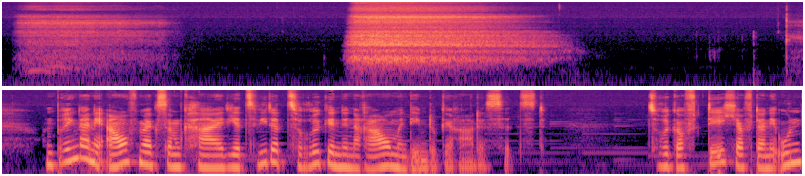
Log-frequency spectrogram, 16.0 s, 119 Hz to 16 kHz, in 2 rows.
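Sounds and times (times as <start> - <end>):
deep human breath in and out: 0.0 - 1.9, 3.4 - 5.9, 7.9 - 8.4, 13.6 - 14.2
speech: 8.4 - 13.5, 14.5 - 16.0.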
